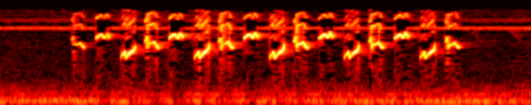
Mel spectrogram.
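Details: Cinereous tit (glatik batu) in a clear master recording: a fast run of about fourteen high, sharp chirps, some rising and some dipping, about two per second, over a faint low hum.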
